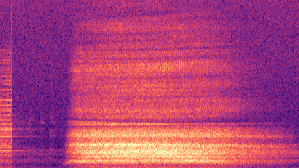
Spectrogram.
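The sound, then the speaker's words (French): Strange, unidentified breathing: a single long, rushing breath sound starts suddenly after a quiet moment, holds steady and loud for about two seconds, then slowly fades away. “entendre ça, des respirations indéterminées, étranges”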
